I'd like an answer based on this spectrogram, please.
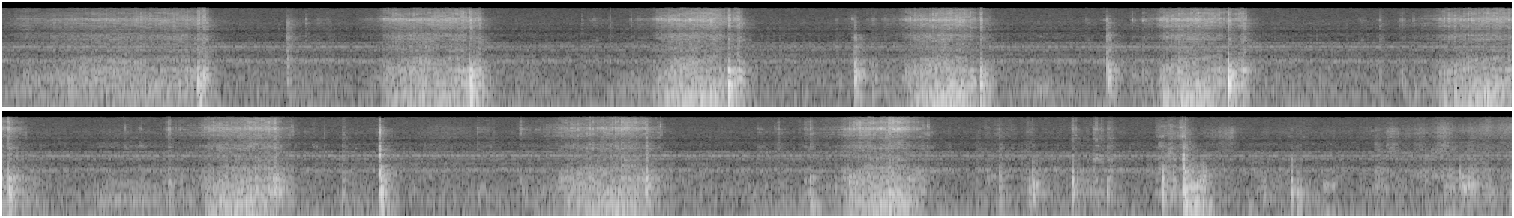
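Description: Utility-knife blade scraping through framing board along a heavy steel ruler in about ten strokes, roughly one every two seconds. These are several light passes rather than one hard cut, so the blade does not slip.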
